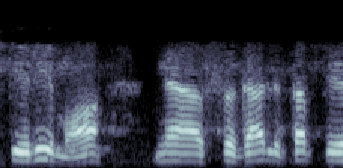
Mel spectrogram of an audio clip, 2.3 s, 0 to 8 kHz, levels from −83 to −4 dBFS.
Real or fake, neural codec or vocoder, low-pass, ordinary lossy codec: real; none; 7.2 kHz; MP3, 24 kbps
